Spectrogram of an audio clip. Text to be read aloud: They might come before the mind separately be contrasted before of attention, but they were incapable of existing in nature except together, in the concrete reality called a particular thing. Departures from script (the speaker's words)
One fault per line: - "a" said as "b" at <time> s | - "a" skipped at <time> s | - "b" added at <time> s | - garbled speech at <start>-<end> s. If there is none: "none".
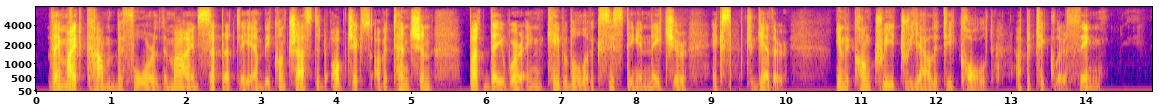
- "and" added at 2.9 s
- "before" said as "objects" at 3.9 s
